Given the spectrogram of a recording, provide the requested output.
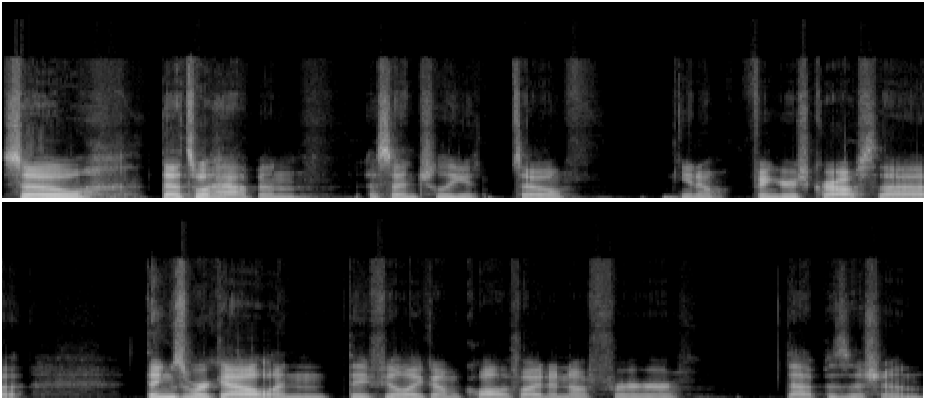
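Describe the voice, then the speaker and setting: A loud man at a fairly low pitch, bright and sharp in tone, with monotone, flat intonation, a fairly slow pace and long, frequent pauses, on a very clean recording with a silent background. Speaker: toy collecting streamer. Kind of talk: casual livestream chat. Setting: live stream.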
